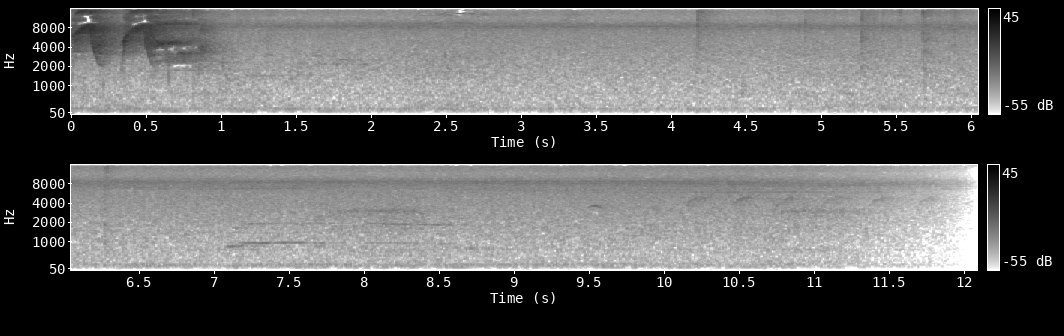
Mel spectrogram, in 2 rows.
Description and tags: recorded on IPhone 4S on Tenayama Hiking Trail in Kagoshima City, Japan
cicada, birds, background, nature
